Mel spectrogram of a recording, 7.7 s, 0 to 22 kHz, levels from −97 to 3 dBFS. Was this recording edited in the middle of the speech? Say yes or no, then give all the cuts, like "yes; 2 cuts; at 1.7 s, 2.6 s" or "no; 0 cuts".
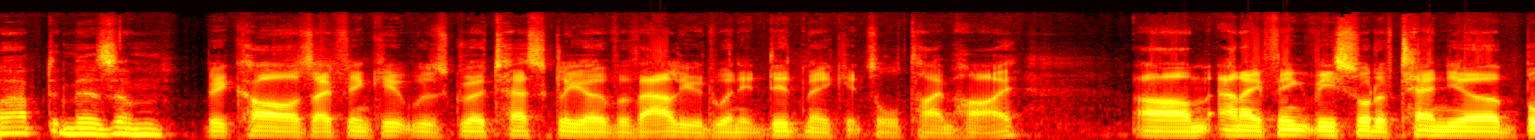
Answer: yes; 1 cut; at 1.0 s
